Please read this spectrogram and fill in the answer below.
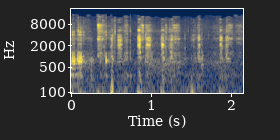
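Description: Soft thumps and rustling from a plush toy being bounced against the camera, about three bumps a second.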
